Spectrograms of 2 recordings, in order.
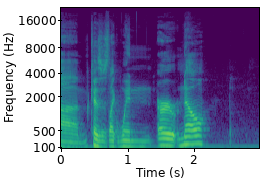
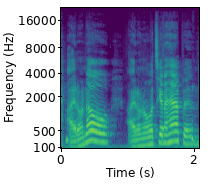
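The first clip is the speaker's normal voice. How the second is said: mock-innocent, much higher and louder; coy denial; 9 semitones higher, 8 dB louder than usual. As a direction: play dumb teasingly, as if you know nothing. Teasing wife, playing innocent.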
